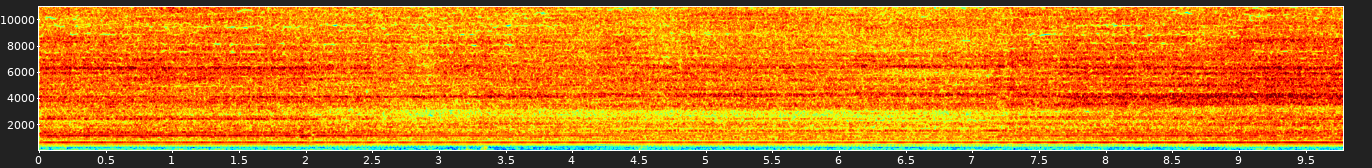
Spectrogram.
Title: Audi a8 strange noise 1/2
